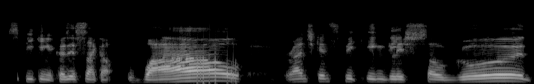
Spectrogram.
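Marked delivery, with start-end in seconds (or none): 1.4-5.3 drawn-out, slow, impressed wow; mock amazement. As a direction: imitate relatives marvelling, stretching the words. Imitating family marvelling at English.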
